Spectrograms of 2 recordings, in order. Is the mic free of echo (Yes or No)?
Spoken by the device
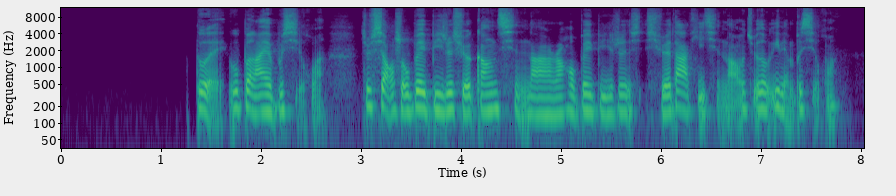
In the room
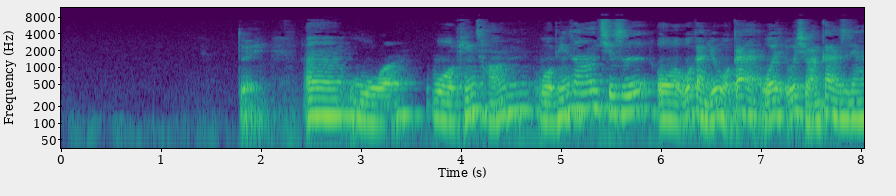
Yes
